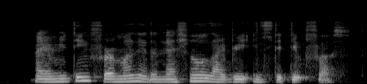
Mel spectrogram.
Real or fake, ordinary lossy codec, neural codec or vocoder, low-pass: fake; none; codec, 16 kHz, 4 kbps, FreqCodec, smaller model; none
